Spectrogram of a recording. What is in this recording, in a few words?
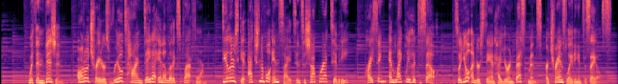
B2B Sales Friendly Software Explainer Corporate Narration; nVision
